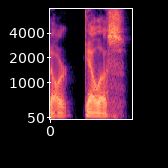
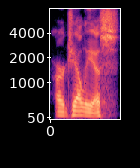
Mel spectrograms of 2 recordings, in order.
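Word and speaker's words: Argelius: arjelius ii that's that i probably said it wrong before i think i said er gellers but yeah arjelius two is the planet and this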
